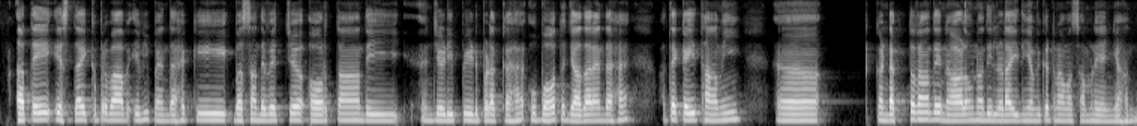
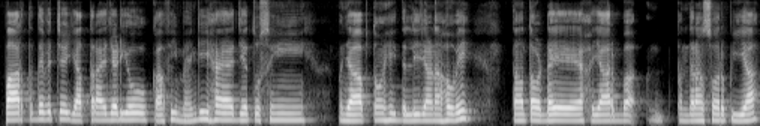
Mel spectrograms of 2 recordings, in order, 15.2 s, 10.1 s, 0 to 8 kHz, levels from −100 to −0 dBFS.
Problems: none marked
